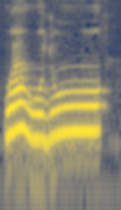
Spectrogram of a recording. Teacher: Mad thobii karena ada wau sukun yang sebelumnya berharakat damah kita baca panjang dua harakat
